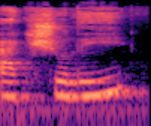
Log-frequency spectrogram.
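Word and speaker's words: actually: مگر اچ به تلفظ اکول دقت کنید من گفتم اکچول صدای چ شنیدید اما برای اکشولی خب صدای ش میشنوید اکشولی اکشولی یک قیده اما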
